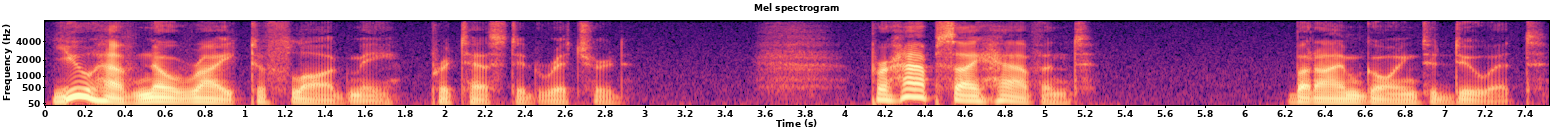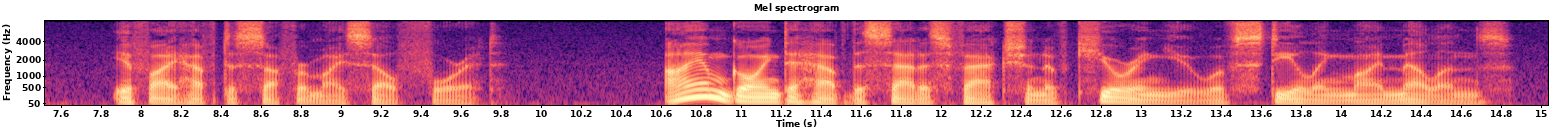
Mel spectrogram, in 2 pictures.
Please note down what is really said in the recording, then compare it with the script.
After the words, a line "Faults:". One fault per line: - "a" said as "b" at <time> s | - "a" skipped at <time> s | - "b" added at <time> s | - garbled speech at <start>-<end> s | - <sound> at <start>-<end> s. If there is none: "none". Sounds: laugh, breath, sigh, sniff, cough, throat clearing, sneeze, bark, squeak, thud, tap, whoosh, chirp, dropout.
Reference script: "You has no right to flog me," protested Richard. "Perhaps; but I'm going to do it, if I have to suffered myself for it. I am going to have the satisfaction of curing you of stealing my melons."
"You have no right to flog me," protested Richard. "Perhaps I haven't; but I'm going to do it, if I have to suffer myself for it. I am going to have the satisfaction of curing you of stealing my melons."
Faults:
- "has" said as "have" at 0.2 s
- "I haven't" added at 4.5 s
- "suffered" said as "suffer" at 8.5 s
